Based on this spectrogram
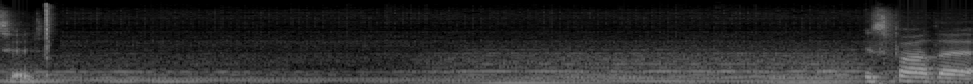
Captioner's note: films reels spinning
